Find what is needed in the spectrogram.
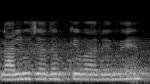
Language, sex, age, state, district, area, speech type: Maithili, female, 30-45, Bihar, Purnia, urban, spontaneous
